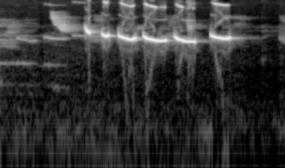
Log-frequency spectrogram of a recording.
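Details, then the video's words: Pin-tailed parrotfinch, known locally as flamboyan, calling lively: a soft lead-in note, then six loud, clear, high whistles in quick succession, each gently dropping in pitch, on a quiet background. "Burung FLAMBOYAN GACOR Nyerecet Cerewet Merepet"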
